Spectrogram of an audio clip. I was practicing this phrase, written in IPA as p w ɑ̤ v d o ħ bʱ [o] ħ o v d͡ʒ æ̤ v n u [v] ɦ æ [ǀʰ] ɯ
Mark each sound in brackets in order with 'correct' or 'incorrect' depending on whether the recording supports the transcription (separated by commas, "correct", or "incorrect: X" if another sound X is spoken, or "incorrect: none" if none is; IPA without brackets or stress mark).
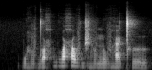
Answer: correct, correct, correct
